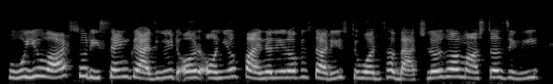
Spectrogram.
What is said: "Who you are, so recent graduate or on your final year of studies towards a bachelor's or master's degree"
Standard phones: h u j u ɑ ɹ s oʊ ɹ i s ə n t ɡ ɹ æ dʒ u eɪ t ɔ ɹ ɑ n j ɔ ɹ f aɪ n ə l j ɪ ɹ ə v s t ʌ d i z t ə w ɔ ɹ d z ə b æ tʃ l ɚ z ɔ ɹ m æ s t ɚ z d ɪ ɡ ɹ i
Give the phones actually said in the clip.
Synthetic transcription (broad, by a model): h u j u ɑ ɹ s oʊ ɹ i s ə n t ɡ ɹ æ dʒ u eɪ t ɔ ɹ ɑ n j ɔ ɹ f aɪ n ə l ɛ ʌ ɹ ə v s t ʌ d i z t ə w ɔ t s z ə b æ tʃ l ɚ z ɔ ɹ m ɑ s t ɚ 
